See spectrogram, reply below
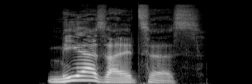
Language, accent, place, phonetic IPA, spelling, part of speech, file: German, Germany, Berlin, [ˈmeːɐ̯ˌzalt͡səs], Meersalzes, noun, De-Meersalzes.ogg
- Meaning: genitive singular of Meersalz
